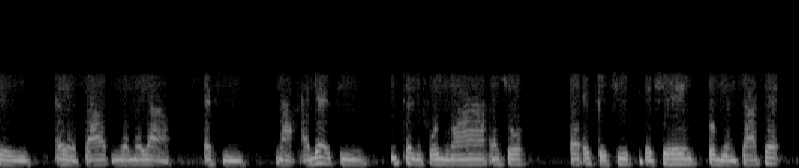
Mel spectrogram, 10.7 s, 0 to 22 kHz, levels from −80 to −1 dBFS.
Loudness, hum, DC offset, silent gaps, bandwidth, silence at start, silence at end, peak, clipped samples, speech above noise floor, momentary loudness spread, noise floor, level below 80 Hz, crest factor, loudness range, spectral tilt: -37 LUFS; none; under 0.1%; none; 15.5 kHz; 0 s; 0.25 s; -18 dBFS; under 0.1%; 34 dB; 7 LU; -70 dBFS; -80 dBFS; 18 dB; 3 LU; -9 dB/octave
